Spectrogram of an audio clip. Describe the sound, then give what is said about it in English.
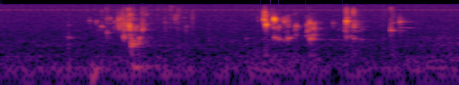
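Alcohol splashes and sloshes into a container with Edible Shimmer Super Pearl shimmer powder, mixing it, in a few short, wet, quiet bursts, with brief pauses between the drips and swirls and no talking. “I wonder if the alcohol will mix, will kind of like really mix it up in there.”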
